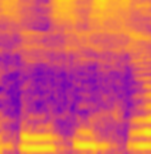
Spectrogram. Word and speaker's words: sincitio: Se dice sincicio, aunque se escribe sincitio.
